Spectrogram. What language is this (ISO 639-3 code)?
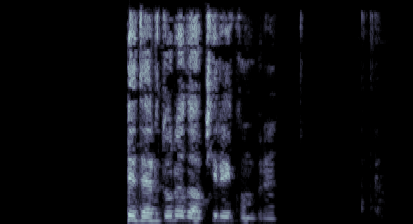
kur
